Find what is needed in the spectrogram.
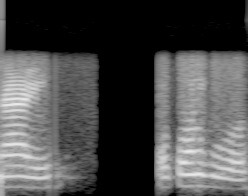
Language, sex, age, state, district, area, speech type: Odia, female, 60+, Odisha, Jagatsinghpur, rural, conversation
